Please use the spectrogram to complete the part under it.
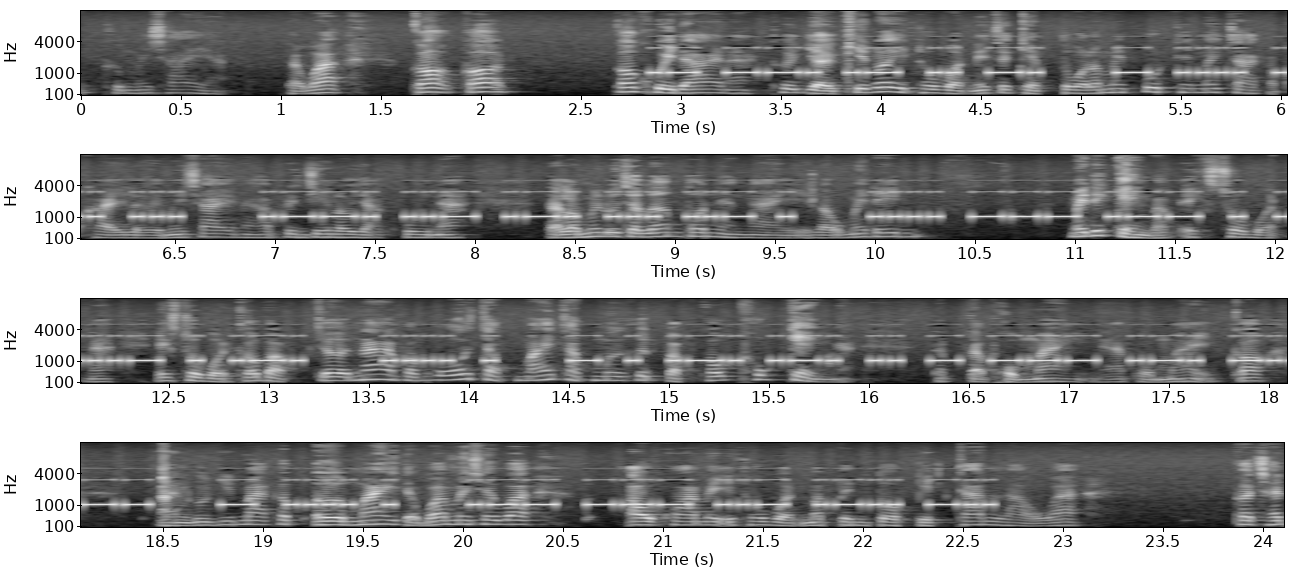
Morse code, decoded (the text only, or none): AGAIN THIS PURSUE HOWEVER HE TERRITORY THE WOULD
